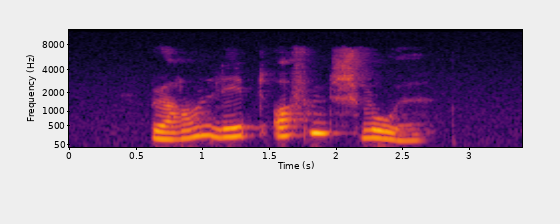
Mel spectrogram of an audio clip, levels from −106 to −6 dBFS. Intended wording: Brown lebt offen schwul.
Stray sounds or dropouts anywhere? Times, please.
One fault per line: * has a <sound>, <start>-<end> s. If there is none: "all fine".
all fine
